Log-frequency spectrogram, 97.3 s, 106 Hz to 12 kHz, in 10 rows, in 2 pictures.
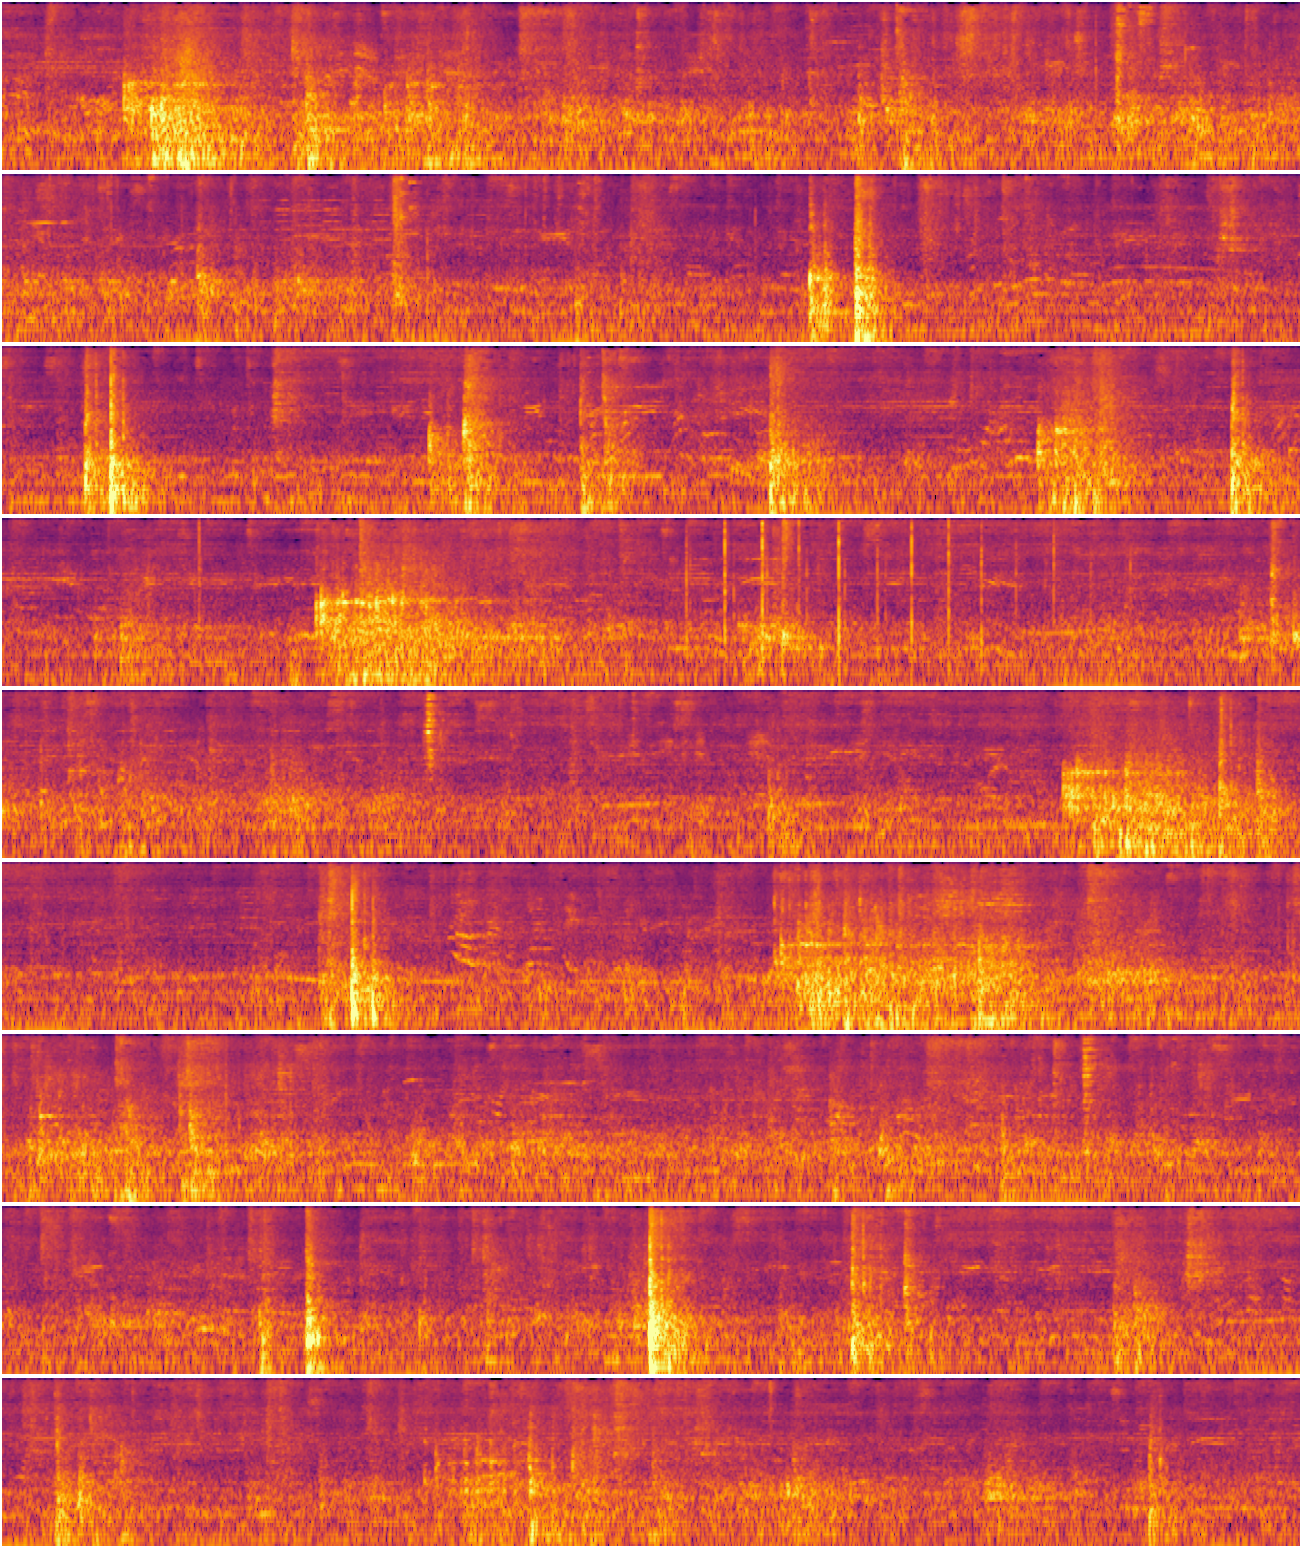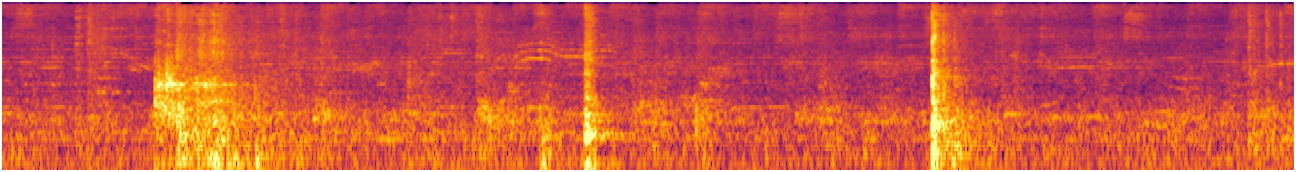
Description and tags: Here we have the ambient background noise of a bowling alley in North Versailles, PA on a Saturday afternoon. You will hear the sounds of pins being knocked down, bowling balls hitting the lanes, and music playing on nearby speakers. Recorded via a Zoom H4N.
